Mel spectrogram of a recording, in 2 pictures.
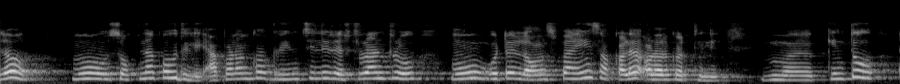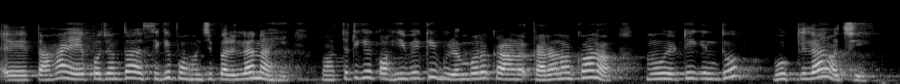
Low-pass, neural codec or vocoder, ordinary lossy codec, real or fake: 7.2 kHz; codec, 44.1 kHz, 7.8 kbps, DAC; Opus, 32 kbps; fake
